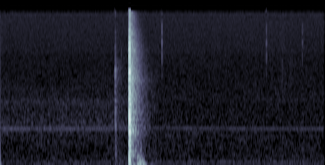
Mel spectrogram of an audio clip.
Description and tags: slam laptop
when you're angry and you slam the laptop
